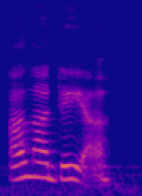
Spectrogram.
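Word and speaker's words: Aladiah: This angel is pronounced Aladea. Aladea, with the 6 of Pentacles, the favorable god.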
